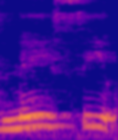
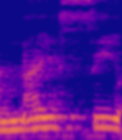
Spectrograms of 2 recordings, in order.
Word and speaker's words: NAEYC: Children, or what is known as NAEYC or NAEYC or N-A-E-Y-C. Depending on your location, you might pronounce that acronym different or use it differently or say the whole thing.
